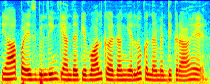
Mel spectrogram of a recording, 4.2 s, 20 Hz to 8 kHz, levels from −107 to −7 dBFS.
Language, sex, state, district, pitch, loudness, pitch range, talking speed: Hindi, female, Arunachal Pradesh, Papum Pare, 180 Hz, -14 LUFS, 175-190 Hz, 225 wpm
